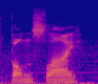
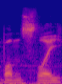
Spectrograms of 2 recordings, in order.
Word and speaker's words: Bonsly: Um, Ariel says the one pronunciation you discovered was bonsly and not bonsley cuz it's like a bons bonsai tree. Yeah. Yeah. Yeah. It's a bonsai and it's a bit sly.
